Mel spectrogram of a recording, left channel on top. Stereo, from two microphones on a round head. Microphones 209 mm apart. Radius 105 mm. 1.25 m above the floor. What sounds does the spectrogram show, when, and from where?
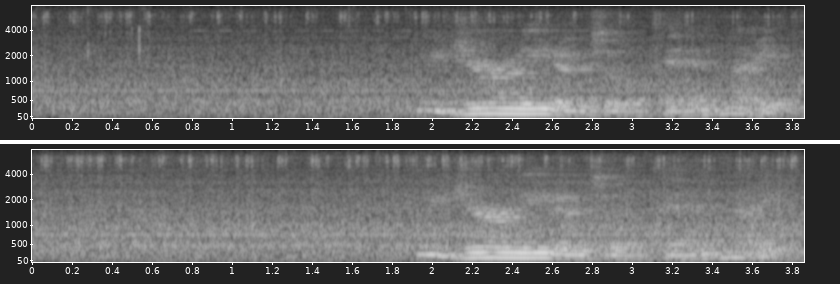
1.9 s a man speaking: 10° right (ahead or behind), 0.7 m; by 3.9 s 55° left (ahead or behind), 1.4 m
